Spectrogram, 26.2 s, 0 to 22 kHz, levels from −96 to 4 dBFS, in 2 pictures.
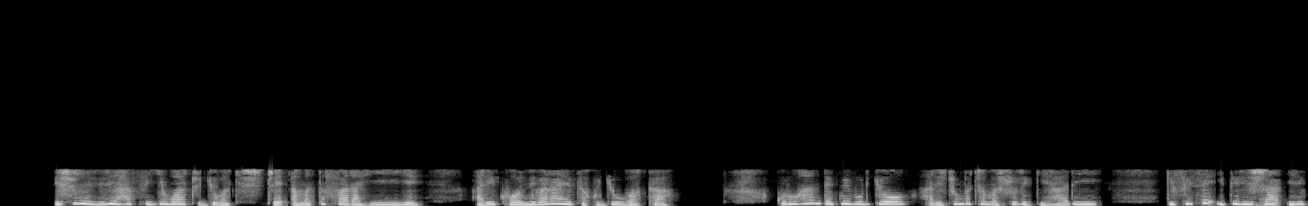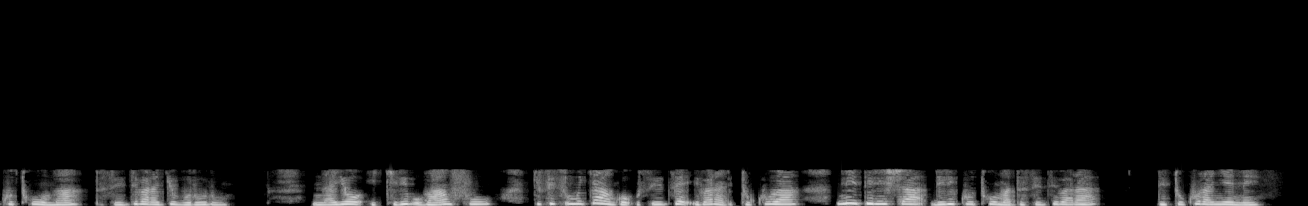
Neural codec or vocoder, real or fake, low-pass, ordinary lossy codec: none; real; 7.2 kHz; AAC, 16 kbps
